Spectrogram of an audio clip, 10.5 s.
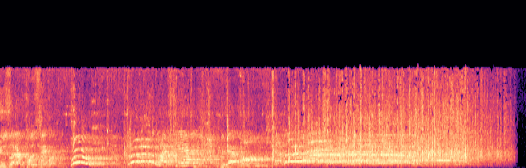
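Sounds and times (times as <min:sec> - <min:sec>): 
speech: 0:00.2 - 0:01.5
crowd cheering and whooping: 0:01.4 - 0:03.8, 0:05.4 - 0:10.3
crowd clapping: 0:03.8 - 0:10.4.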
